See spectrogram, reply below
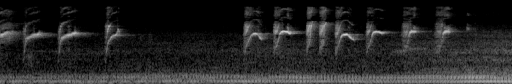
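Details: Meranti bird in full song: several sharp high chips with slurred whistles, a short pause, then a quicker burst of ringing down-slurred notes and brief buzzy flourishes, with a soft low background murmur.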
